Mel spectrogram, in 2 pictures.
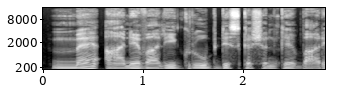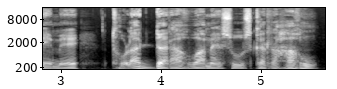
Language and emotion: Urdu, fearful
